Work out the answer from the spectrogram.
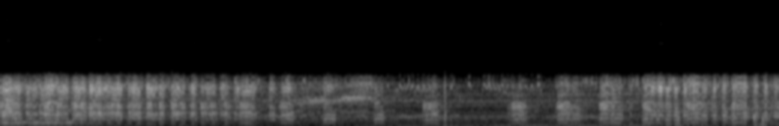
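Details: Fighting Egyptian goose families at Gowrie dam waterhole in South Africa's Sabi Sand, early morning; dense overlapping harsh honks and cackles, easing in the middle, then building again.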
